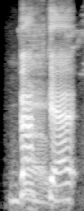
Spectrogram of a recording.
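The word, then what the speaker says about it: Baskette: Is that how you say it, Basket? Basket.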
